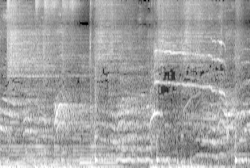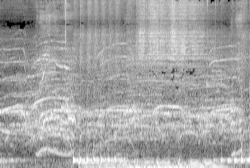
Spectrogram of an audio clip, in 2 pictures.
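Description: Live band playing, with drum kit, bass and electric guitars, and voices over the music.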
